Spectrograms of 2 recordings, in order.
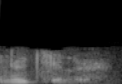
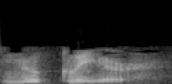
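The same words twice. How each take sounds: First: The middle is said as 'cular'. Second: The middle is said as 'clear'. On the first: The speaker calls it wrong. "not nuclear" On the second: The speaker calls it right. "I thought the word was nuclear"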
